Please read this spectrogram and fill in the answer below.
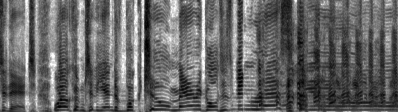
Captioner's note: laughter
